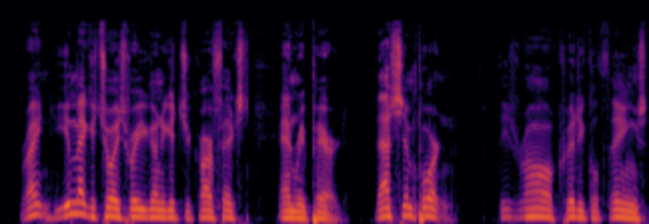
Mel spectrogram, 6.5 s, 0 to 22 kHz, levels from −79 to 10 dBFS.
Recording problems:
none

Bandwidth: 14.5 kHz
